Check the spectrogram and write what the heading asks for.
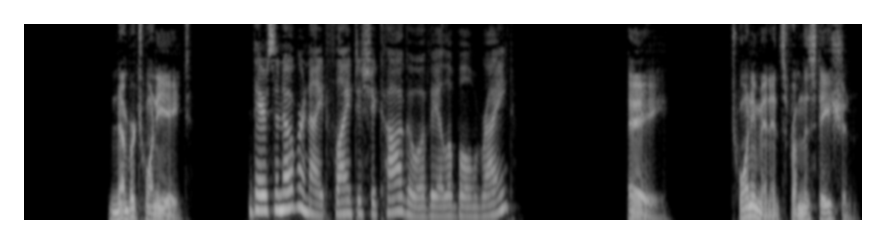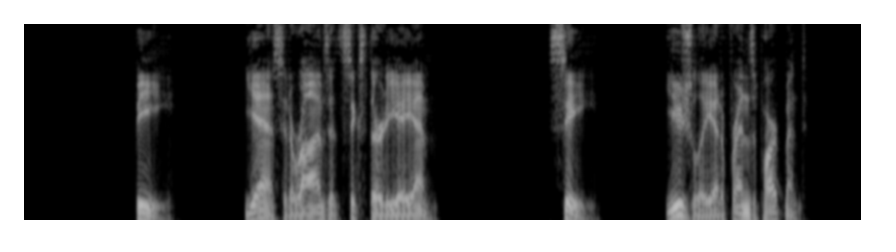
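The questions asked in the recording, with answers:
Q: There's an overnight flight to Chicago available, right?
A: B: Yes, it arrives at 6:30 a.m.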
